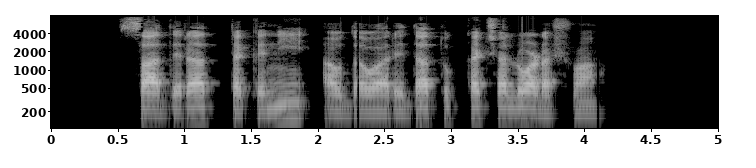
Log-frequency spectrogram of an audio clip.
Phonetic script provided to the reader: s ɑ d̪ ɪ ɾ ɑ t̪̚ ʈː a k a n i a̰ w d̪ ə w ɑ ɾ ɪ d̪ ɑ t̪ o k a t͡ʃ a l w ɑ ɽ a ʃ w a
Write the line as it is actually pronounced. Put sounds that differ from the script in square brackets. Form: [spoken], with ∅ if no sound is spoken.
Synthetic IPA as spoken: s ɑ d̪ ɪ ɾ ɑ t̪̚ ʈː a k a n i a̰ w d̪ ə w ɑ ɾ ɪ d̪ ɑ t̪ o k a t͡ʃ a l w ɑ ɽ a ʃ w a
